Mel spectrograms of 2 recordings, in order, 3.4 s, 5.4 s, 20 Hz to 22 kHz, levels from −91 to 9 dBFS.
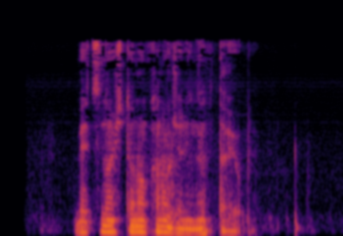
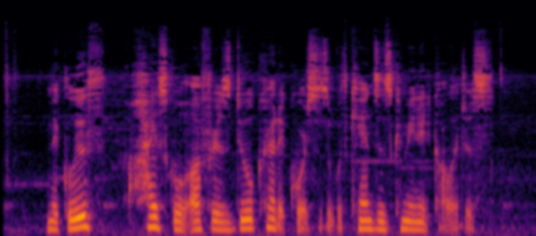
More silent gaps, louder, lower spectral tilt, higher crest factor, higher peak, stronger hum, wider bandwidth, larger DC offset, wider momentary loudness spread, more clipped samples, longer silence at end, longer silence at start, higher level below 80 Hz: neither; about the same, -27 LUFS vs -25 LUFS; about the same, -5.5 dB/octave vs -5 dB/octave; about the same, 18 dB vs 16 dB; second, -12 dBFS vs -8 dBFS; neither; second, 11.5 kHz vs 13.5 kHz; neither; first, 24 LU vs 11 LU; neither; about the same, 0.45 s vs 0.45 s; first, 0.75 s vs 0.45 s; first, -40 dBFS vs -58 dBFS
